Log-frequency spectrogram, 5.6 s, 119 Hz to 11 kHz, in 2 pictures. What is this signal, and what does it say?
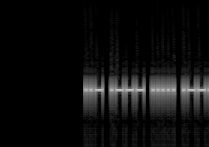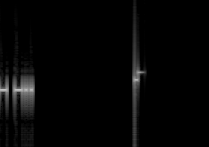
Morse code, heard as a keyed tone, about 36 wpm, 700 Hz. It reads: UJ5JD
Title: Code Groups - 5 Letter:Numbers - 35wpm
